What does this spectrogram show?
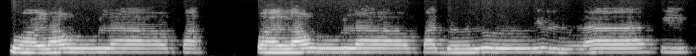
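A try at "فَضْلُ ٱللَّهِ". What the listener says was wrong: fadlillah. Fadlullahi. Langsung. Enggak, Umi. Enggak ada lin ya. Fadlullahi.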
